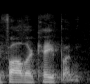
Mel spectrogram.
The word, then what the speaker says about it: Kapaun: father by the way to pronounce father capen or father capone the families would say father kapaun but they don't care but kansans all say father capen so when you hear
